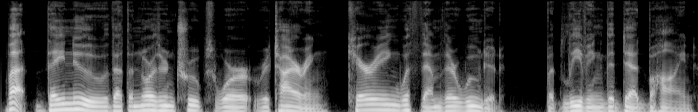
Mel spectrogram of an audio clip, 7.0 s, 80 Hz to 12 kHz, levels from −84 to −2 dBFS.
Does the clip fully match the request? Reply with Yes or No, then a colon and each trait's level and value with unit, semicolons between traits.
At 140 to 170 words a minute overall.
Yes: average, 165 wpm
